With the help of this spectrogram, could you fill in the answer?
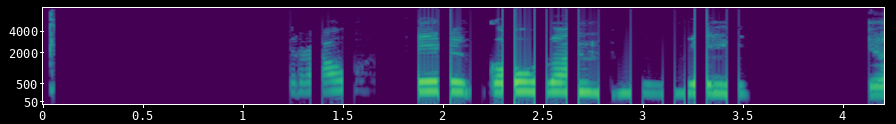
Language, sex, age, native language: Icelandic, male, 10, Icelandic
